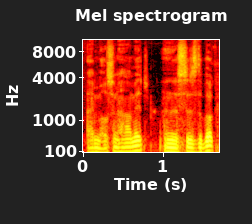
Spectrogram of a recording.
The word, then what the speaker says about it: Mohsin Hamid: And he pronounced his own name Mohsin Hamid.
